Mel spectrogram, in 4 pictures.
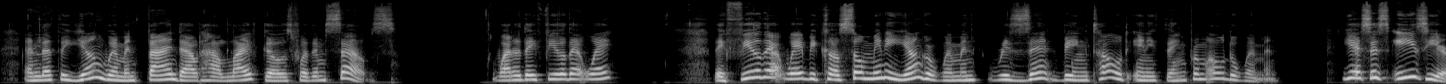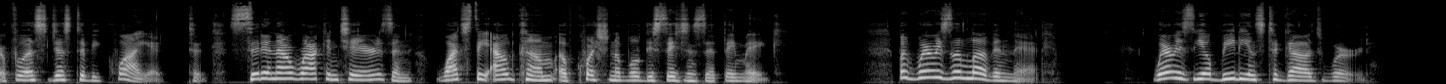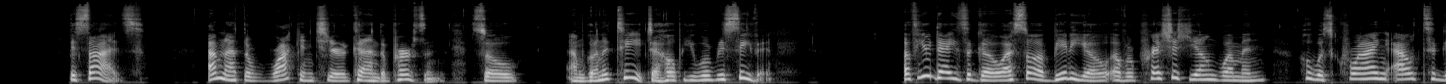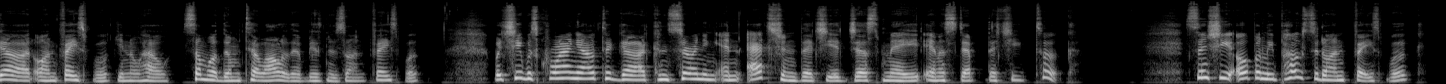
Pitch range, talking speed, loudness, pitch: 180-250 Hz, 160 wpm, -19 LUFS, 210 Hz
